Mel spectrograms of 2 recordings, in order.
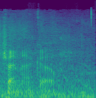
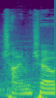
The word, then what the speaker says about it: Chimecho: And Chimecho goes down. Remember I used to pronounce it Chimecho as a kid? But then I watched the anime and they called it Chimecho, and I was like, ah, I understand perfectly now.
